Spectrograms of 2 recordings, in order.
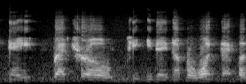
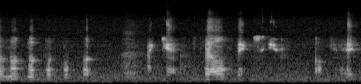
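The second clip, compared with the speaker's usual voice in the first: much softer, hushed pleading; hushed urging; 6 dB quieter than usual. Retold or imitated. Seller hushing the buyer near the castle, much softer. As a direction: hush him before anyone hears. Please, please speak a little lower.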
